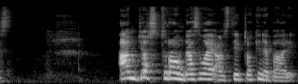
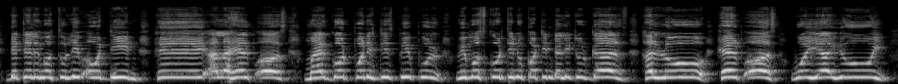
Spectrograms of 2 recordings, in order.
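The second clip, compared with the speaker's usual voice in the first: higher, hammed-up pious wailing; mocking the protesters; 5 semitones higher than usual. Mimicking protesters begging Allah against her, mock wailing. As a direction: parody a zealot crying out to God. Mocks protesters defending FGM.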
